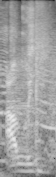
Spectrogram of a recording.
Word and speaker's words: Ahli: Al Healy Show. Am I saying this football club team name right? Oh, Ali. It's spelled A-H-L-I.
